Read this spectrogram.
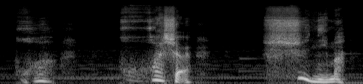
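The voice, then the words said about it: Trembling, shaky voice. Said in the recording (Chinese): “用颤抖的声音说道”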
